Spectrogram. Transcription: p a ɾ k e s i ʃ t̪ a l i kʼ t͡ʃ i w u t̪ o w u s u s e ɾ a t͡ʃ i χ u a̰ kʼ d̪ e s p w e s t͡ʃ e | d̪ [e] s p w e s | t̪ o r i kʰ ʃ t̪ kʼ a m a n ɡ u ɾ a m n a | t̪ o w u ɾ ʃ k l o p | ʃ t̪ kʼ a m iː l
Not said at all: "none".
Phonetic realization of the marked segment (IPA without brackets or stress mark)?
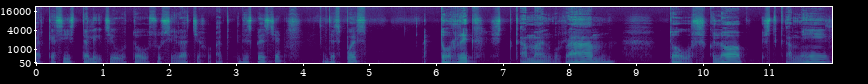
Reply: e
